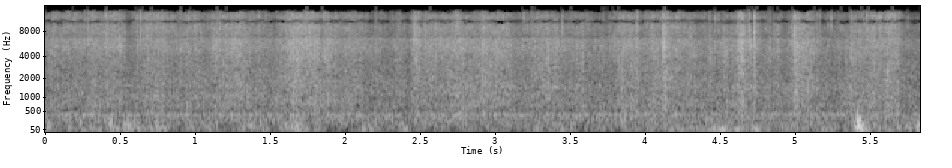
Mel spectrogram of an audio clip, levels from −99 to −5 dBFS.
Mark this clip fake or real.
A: fake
